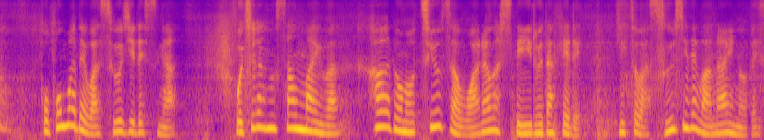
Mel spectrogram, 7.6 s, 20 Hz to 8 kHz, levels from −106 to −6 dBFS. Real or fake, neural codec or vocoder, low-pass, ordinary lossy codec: fake; codec, 16 kHz, about 1 kbps, DyCAST, with the encoder's durations; none; none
